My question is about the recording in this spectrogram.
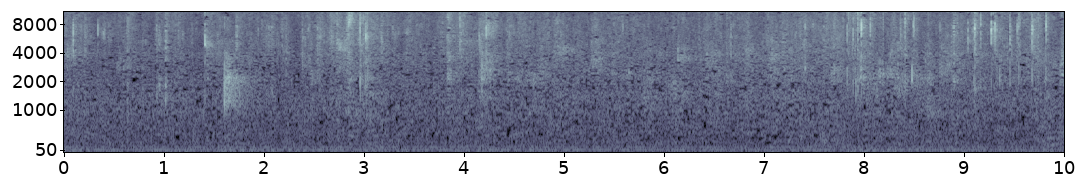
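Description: Faint scattered clicks and short rustles of small communion cups being handled and drunk from, over a steady low electrical hum.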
